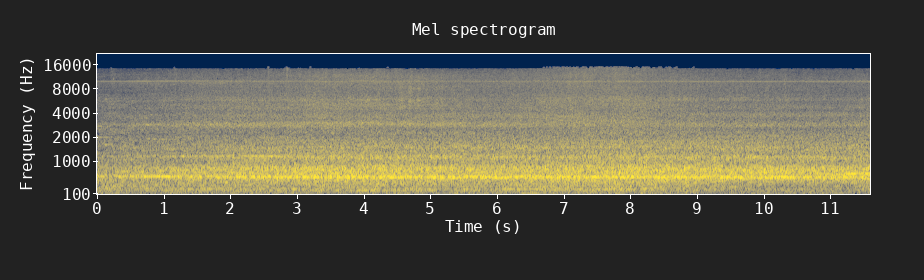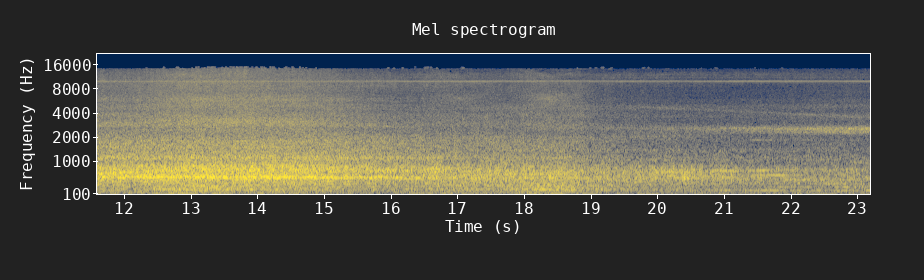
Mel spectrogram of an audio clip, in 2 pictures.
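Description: Yamanote Line train pulling into the adjacent platform: wheel and motor rumble with a steady motor tone, building over the first few seconds and easing off as the train slows to a stop about three quarters of the way through.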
